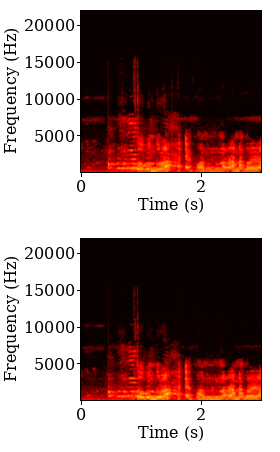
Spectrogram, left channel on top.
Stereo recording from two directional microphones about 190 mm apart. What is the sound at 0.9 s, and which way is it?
A woman's voice, centre (ahead or behind).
